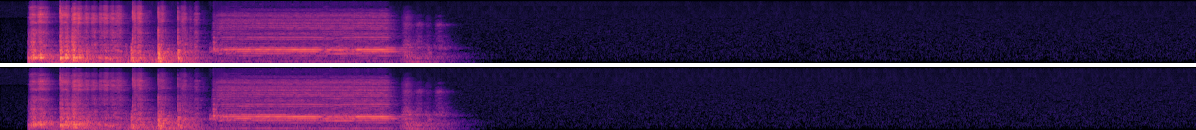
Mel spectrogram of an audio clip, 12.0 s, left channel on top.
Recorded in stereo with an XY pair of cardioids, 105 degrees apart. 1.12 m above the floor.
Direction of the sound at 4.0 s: 25° right.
